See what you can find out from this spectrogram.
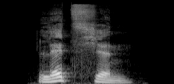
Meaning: diminutive of Latz; bib (item of clothing for babies)
- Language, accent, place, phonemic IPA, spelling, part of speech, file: German, Germany, Berlin, /ˈlɛtsçən/, Lätzchen, noun, De-Lätzchen.ogg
